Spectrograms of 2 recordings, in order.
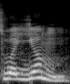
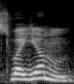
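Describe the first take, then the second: No difference in how they are said.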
